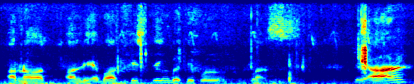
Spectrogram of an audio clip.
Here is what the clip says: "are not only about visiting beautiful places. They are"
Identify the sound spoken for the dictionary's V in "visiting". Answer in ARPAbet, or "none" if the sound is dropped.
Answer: F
